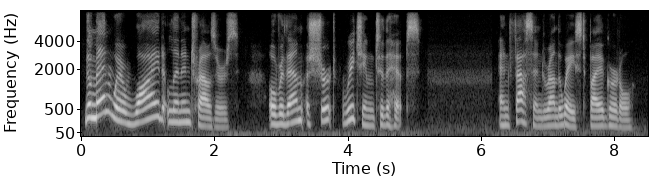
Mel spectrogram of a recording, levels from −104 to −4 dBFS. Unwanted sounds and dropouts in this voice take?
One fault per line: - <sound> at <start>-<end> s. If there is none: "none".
none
